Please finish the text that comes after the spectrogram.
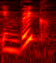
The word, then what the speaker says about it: IMViC: as you can see that small eye in second I which is in V after V it is nothing but we are just adding it to make it pronounce as invic reaction okay we don't have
